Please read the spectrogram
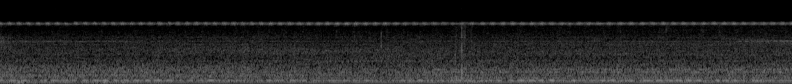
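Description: Steady low electrical hum with a constant high-pitched whine over it, and a faint click about four and a half seconds in.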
